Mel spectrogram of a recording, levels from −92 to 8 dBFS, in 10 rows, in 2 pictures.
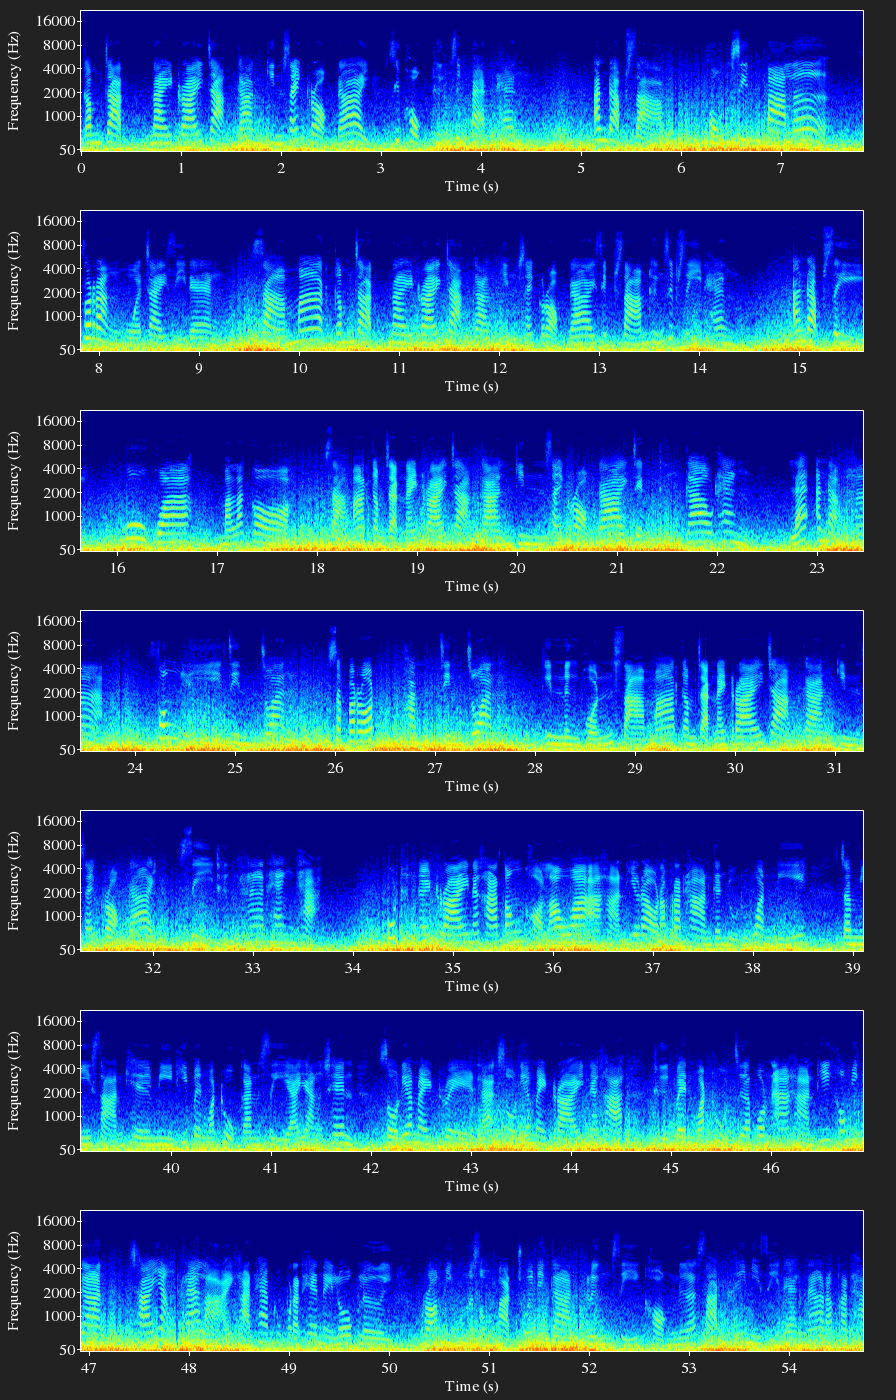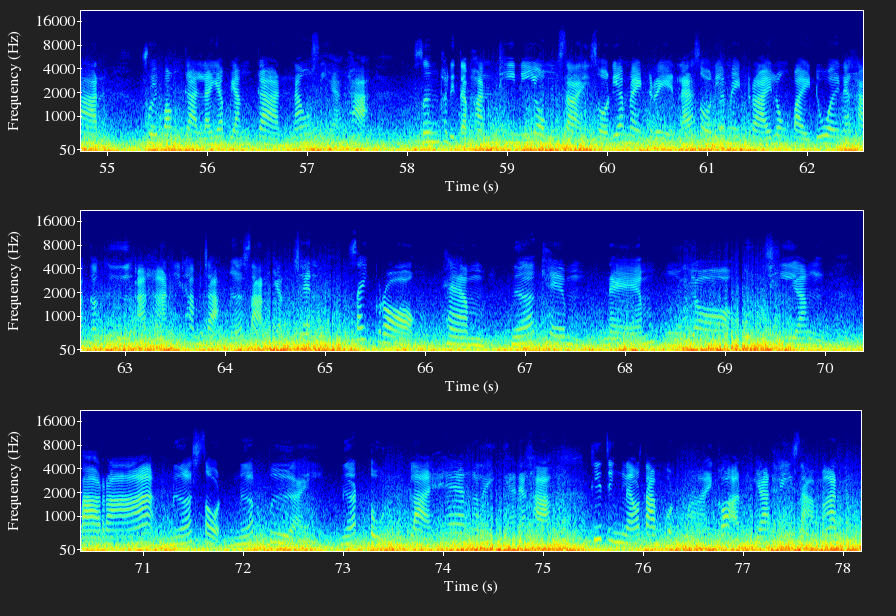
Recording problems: wind noise on the microphone; heavy; as loud as the speech

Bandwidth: 14 kHz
